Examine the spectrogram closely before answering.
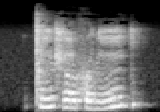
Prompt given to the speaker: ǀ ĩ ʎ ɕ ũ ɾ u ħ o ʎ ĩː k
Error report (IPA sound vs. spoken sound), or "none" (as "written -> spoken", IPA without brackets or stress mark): ħ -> x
